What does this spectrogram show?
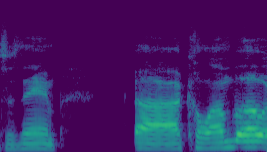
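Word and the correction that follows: Coulombe: Coulomb, yeah.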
